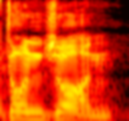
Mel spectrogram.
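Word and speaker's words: Don Juan: John Lord byon wrote Don ju but because of poetic form he made us pronounce it like Don John there's too many poets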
